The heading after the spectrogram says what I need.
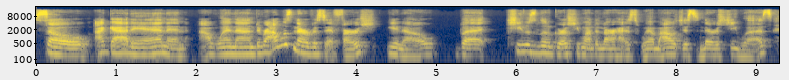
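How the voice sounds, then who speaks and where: Bright and sharp in tone, a woman's fairly low voice moves at a moderate pace with ordinary pitch variation. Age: 50s. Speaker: asthma patient. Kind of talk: testimony. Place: home room. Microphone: webcam.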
